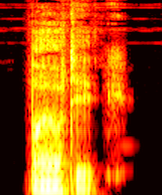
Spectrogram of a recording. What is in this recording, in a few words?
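"biotic", Australian English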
